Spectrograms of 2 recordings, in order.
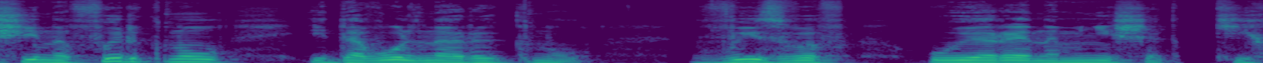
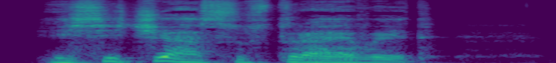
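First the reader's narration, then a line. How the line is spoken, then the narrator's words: Hoarse breathless gasp. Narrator (Russian): хрипло выдохнула Рьяна Мнишек и коротко вскрикнула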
